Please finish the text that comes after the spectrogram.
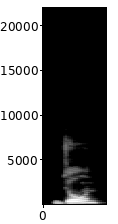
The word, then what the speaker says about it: Joan: वुमन whose name is जॉन, वो आपको नहीं लिखना है। अब वुमन नेम्ड जॉन बेनोइट, आप पढ़ेंगे कैसे? JOAN, जॉन पढ़ते हैं, यहाँ पे ए साइलेंट रहता है।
